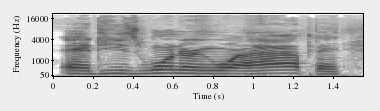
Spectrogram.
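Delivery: ordinary delivery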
